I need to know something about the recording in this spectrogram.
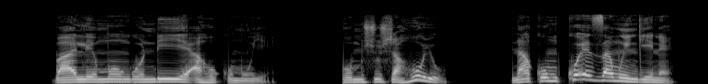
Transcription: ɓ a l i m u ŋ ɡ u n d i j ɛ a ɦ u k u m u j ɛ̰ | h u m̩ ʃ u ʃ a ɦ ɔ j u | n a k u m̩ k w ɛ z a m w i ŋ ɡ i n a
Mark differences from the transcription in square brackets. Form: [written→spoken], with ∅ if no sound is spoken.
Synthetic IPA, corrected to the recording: ɓ a l i m u ŋ ɡ u n d i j ɛ a ɦ u k u m u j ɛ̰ | h u m̩ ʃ u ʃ a ɦ [ɔ→u] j u | n a k u m̩ k w ɛ z a m w i ŋ ɡ i n [a→ɛ]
